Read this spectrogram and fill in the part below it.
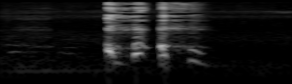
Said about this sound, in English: And I got to get you medicine today because you keep coughing all the time.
